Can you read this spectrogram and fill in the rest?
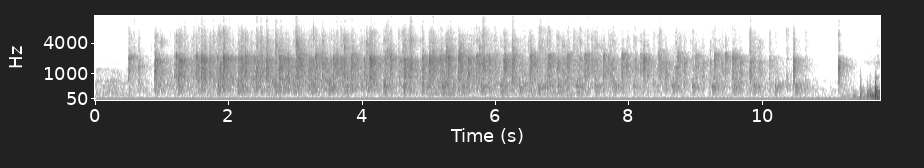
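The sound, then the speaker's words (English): An audience applauds readers after their reading, clapping steadily for about ten seconds in a dense wash of many hands at a fairly even level before it trails off abruptly near the end. “Let's go ahead and give them another round of applause for their reading.”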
